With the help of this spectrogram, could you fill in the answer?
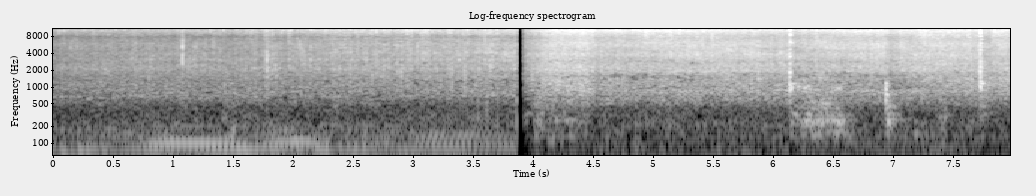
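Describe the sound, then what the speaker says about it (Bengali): Vegetarian soybean curry frying in a pan as sauce goes in, a dense, continuous close sizzle broken by one sharp click partway through, then a few faint clinks. "বন্ধুরা এবার আমি একটু সস দেব।"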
